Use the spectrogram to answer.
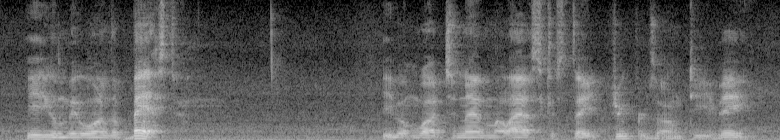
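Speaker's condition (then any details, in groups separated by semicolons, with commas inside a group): Traumatic brain injury; slurred speech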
